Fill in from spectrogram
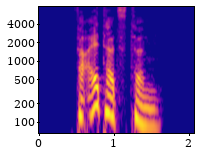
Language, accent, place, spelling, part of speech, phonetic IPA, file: German, Germany, Berlin, vereitertsten, adjective, [fɛɐ̯ˈʔaɪ̯tɐt͡stn̩], De-vereitertsten.ogg
- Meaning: 1. superlative degree of vereitert 2. inflection of vereitert: strong genitive masculine/neuter singular superlative degree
